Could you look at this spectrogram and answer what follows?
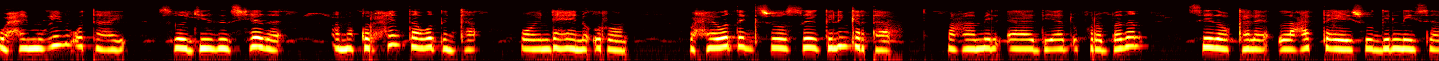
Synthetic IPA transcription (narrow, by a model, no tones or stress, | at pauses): wɑħɑjmʊɦiːmʊt̪ʰɐɦɛj | sɔːt͡ʃiðɪʃɐðɐɐmɐqʊrħɪnt̪ʰɐwɑd̪ːɐŋkʰɐ | ɔːɪɳɖɐɦɛːnɐʔʊrɔːn | wɑħɑjwɑd̪ːɐŋkʰɐ̥sɔːsɔːɡɛlɪŋkʰɐrt̪ʰaː | mɑʕɑːmɪlaːd̪ijaːd̪ʊfɐɾɐbɐðɐn | sɪðɔːkʰɐlɛlɑʕɑɡ̚t̪ʰɐːjɛjsɔːɡɛlɪnɛjsaː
